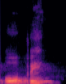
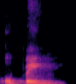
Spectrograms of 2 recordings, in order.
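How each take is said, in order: First: "open" as O-pen, questioning; stress on first syllable. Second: "open" as o-PEN; misplaced stress on the end of "open"; wrong final stress. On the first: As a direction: lean on the O of "open". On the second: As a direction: throw the weight onto -pen in "open". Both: Shown as a demonstration. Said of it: "¿Cómo se dice open o open?".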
